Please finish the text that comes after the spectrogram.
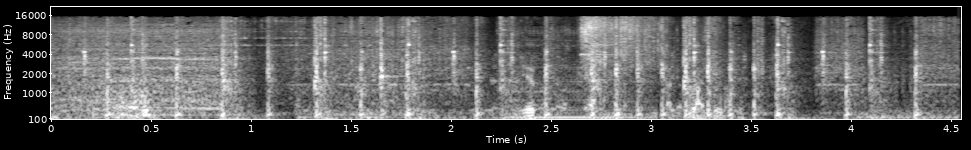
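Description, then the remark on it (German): An automatic espresso machine's pump pulses steadily while brewing a 35 ml espresso, with the grinder set one step finer than factory setting and low temperature; a loud mechanical rattle with rapid rhythmic ticks and buzzing that runs continuously through the moment. “Man hört hier auch, dass die Maschine anders taktet.”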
